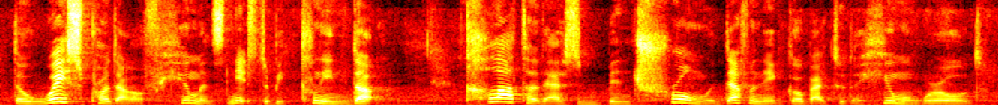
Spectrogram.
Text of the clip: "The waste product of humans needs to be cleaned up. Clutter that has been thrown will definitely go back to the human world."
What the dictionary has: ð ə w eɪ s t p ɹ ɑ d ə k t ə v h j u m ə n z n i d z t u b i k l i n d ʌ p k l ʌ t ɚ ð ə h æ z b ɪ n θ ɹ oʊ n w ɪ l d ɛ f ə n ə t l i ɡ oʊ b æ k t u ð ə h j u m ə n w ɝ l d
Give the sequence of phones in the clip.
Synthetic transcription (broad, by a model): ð ə w eɪ s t p ɹ ɑ d ə k t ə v h j u m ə n s n i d s t u b i k l i n d ʌ p k l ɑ t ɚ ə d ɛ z b ɪ n t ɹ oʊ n w ɪ l d ɛ f ə n ə t l i ɡ oʊ b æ k t u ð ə h j u m ə n w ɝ l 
